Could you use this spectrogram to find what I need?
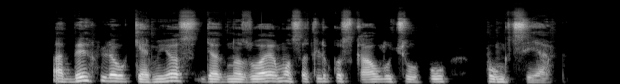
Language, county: Lithuanian, Kaunas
